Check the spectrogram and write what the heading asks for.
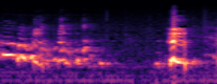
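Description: A person laughing: a long high laugh that falls in pitch and trails off, then after a short pause a sharp burst of laughter near the end.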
